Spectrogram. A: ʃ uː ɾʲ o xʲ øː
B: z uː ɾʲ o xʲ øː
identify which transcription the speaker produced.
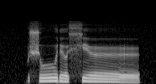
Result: A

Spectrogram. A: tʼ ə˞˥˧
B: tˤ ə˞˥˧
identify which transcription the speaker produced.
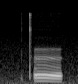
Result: A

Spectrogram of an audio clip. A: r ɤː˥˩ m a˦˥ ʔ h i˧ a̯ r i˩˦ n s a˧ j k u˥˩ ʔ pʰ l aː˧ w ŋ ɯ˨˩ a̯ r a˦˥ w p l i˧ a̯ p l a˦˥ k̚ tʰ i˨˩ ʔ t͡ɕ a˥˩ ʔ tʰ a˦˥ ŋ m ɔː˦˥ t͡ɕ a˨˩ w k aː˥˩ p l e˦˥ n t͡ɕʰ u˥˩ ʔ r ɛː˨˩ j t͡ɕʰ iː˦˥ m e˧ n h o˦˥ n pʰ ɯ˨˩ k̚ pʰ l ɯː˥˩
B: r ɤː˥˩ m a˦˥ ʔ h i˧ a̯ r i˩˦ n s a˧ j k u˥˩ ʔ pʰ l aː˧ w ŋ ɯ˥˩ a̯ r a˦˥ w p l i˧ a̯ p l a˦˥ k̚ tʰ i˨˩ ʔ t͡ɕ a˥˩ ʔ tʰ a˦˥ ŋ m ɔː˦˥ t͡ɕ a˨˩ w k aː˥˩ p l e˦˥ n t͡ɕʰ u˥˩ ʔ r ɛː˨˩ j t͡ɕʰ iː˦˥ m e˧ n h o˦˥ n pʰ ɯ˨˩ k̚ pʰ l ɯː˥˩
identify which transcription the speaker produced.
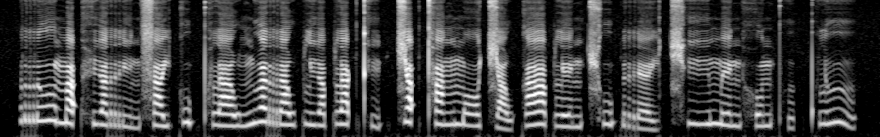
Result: B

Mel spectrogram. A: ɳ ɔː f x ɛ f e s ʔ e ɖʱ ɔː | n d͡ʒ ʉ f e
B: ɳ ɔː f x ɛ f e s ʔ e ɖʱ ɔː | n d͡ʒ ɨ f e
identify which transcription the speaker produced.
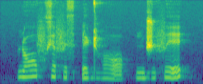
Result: A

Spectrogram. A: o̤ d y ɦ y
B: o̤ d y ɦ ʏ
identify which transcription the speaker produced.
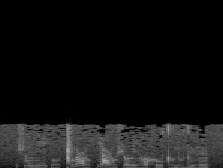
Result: B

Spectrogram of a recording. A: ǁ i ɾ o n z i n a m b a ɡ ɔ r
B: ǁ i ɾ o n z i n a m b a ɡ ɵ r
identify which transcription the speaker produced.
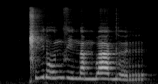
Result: B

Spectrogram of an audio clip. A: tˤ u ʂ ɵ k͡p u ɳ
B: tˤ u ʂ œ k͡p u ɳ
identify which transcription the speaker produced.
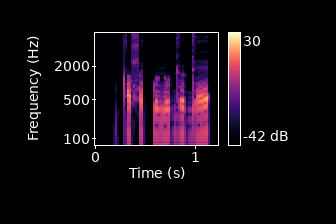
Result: B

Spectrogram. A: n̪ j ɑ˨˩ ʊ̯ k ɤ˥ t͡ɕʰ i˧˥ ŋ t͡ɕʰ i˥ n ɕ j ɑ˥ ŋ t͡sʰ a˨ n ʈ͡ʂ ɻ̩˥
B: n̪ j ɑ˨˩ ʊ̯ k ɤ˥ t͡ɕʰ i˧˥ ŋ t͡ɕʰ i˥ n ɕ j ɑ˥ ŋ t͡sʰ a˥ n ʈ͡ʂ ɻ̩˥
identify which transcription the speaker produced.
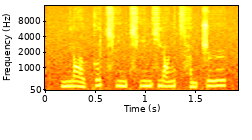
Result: A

